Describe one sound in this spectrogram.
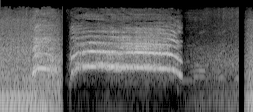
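A sheep bleats loudly.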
